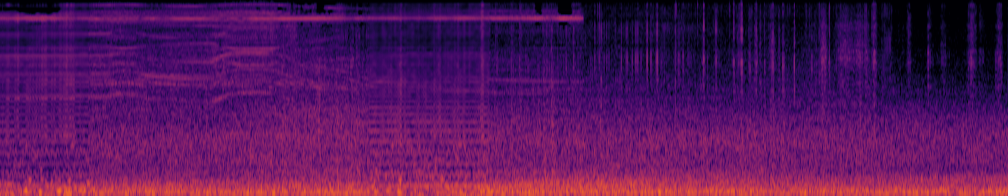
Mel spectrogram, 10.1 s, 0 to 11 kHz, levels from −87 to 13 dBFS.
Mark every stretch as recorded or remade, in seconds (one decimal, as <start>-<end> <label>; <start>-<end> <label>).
0.0-0.9 remade; 0.9-3.7 recorded; 3.7-4.9 remade; 4.9-10.1 recorded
